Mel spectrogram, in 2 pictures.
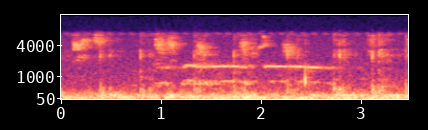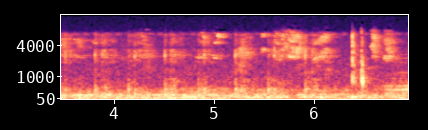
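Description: Footsteps run across rough ground.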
